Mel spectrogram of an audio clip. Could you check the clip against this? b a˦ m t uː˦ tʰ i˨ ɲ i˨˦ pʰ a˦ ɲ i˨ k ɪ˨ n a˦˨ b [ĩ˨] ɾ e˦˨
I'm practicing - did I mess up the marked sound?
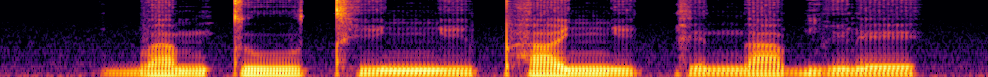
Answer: no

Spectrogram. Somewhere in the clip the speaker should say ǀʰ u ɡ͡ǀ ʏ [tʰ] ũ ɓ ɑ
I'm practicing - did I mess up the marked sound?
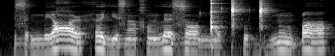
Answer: yes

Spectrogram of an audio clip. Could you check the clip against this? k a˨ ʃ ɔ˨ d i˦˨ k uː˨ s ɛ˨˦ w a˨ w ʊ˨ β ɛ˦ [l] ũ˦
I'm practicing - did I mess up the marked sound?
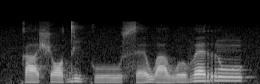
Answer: yes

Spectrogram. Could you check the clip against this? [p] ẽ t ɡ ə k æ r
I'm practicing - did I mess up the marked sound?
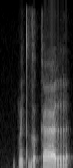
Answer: no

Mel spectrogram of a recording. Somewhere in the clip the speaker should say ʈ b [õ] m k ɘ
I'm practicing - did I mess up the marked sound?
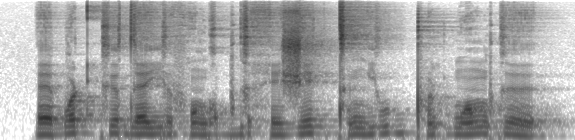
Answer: yes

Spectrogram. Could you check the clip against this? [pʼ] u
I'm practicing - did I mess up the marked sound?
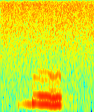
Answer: yes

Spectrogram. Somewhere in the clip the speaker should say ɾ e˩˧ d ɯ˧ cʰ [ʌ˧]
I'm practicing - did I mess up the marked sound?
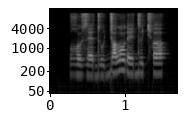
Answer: no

